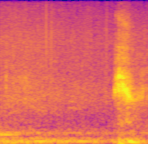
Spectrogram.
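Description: Steady low hiss of an old radio-show recording, then a short breathy burst, like an exhale, near the end.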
